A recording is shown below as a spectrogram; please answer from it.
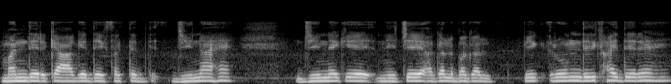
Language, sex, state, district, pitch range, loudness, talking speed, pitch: Hindi, male, Bihar, East Champaran, 150-165 Hz, -16 LUFS, 180 wpm, 155 Hz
